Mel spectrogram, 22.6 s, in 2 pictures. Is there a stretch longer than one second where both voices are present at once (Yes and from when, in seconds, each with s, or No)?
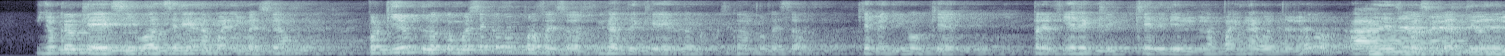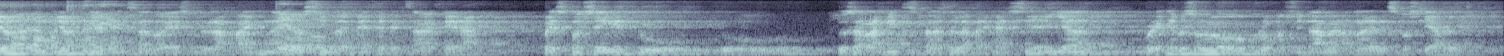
Yes, from 10.3 s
